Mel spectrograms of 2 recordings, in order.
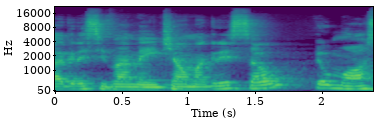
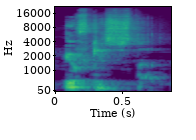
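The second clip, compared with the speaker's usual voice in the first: whispered; 5 dB quieter, faster than usual. Real, not acted. Telling boy he was scared.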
